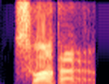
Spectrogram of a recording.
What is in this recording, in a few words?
"SWAPO", British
